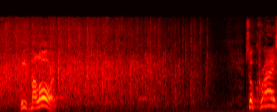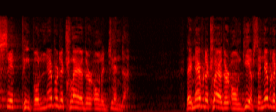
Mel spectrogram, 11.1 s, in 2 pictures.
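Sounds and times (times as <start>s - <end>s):
audience clapping: 0.0s - 4.3s
speech: 0.4s - 1.2s, 5.0s - 8.2s, 9.3s - 11.0s.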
